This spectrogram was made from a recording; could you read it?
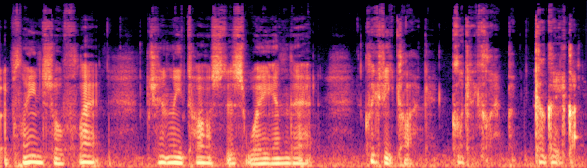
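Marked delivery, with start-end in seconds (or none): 4.6-7.3 soft clickety clack. Acted. Wheels sound, softly.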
